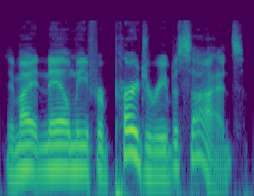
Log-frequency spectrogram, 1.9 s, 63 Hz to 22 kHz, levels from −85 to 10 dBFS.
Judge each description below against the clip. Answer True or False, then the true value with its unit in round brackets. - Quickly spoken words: True (220 wpm)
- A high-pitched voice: False (140 Hz)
